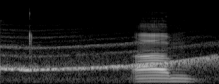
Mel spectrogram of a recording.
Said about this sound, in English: There's an ambulance supporting the union movement. They see the emergency as well.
